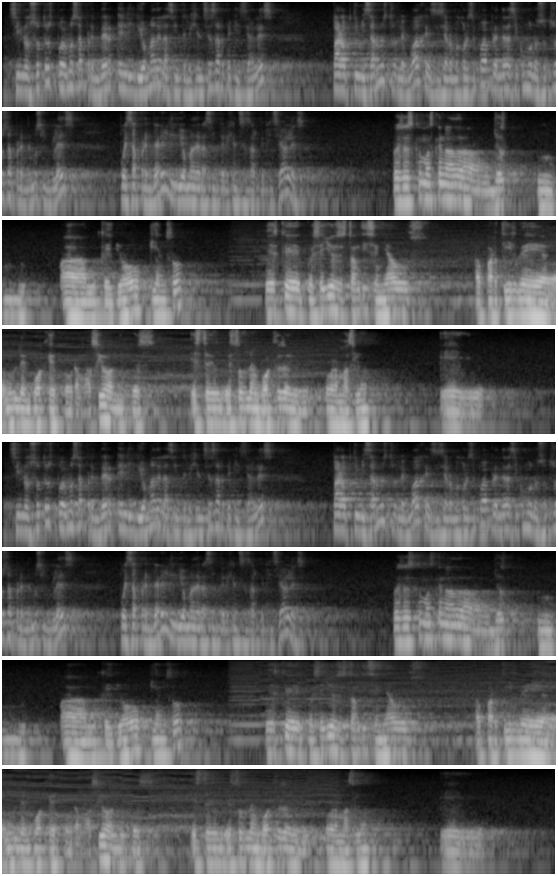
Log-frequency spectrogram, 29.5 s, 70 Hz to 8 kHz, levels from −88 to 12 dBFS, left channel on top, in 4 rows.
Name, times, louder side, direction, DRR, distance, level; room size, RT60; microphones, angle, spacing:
voice 1, 0.1-3.6 4.4-8.3 9.0-11.4, left 1 dB, 15° left, 1.2 m, -29 dB
voice 2, 12.6-14.1 14.5-15.1 15.5-17.2 18.3-20.4 21.1-24.2 24.7-27.1 28.0-28.6, left 3 dB, 55° left, 0.6 m, -21 dB
sound 1, 17.8-26.7, right 1 dB, 30° right, 7.0 m, -41 dB
27.5 x 24.5 x 8.2 m
head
